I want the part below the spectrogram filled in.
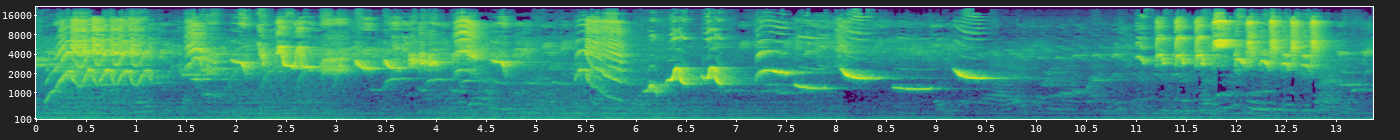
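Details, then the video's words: Lively masked laughingthrush song, the poksay Hongkong: harsh chattering bursts give way to a series of loud, falling whistled notes roughly every second, then more rapid scratchy chatter near the end. "KICAU BURUNG POKSAY HONGKONG GACOR"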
